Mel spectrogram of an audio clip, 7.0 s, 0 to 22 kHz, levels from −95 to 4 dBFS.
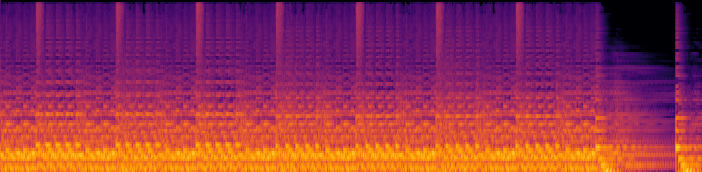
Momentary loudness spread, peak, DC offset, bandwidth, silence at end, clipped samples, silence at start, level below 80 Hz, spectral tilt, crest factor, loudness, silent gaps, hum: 4 LU; -4 dBFS; 2%; over 20 kHz; 0 s; under 0.1%; 0 s; -24 dBFS; -8 dB/octave; 12 dB; -17 LUFS; none; none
